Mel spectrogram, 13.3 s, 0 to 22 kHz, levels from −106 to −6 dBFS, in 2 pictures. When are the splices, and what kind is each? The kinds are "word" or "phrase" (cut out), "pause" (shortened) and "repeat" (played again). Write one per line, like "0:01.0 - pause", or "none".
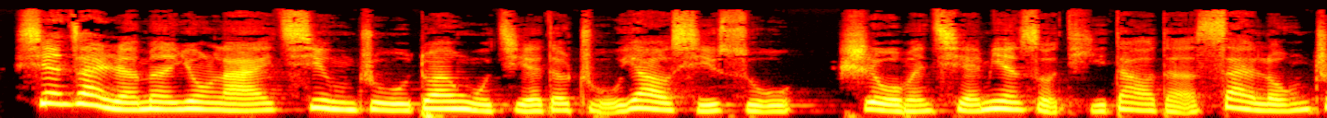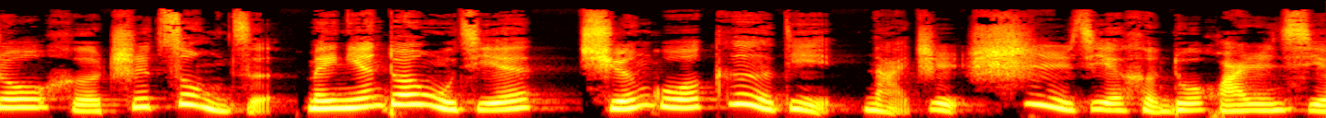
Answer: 0:08.1 - pause

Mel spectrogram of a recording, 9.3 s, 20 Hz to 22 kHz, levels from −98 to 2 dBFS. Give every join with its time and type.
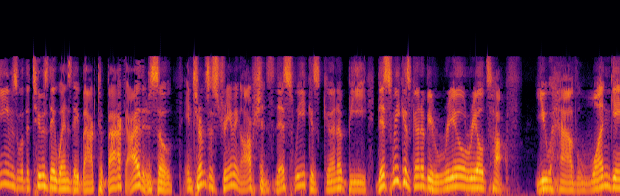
0:05.6 - pause

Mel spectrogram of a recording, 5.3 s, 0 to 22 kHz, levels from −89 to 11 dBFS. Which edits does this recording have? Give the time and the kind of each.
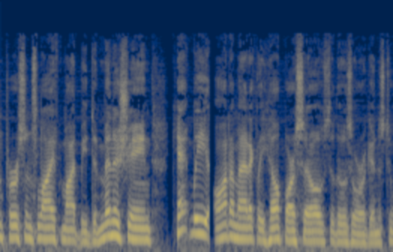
0:02.8 - word

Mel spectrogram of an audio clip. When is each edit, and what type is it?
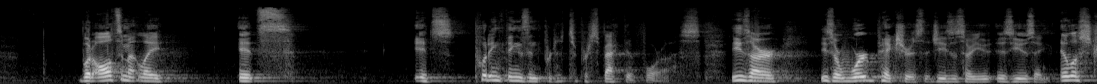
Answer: none

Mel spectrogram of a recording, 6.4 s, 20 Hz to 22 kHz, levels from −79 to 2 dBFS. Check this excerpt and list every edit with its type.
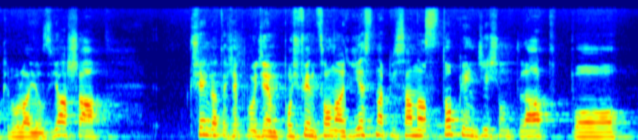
0:03.4 - word
0:04.2 - word

